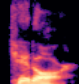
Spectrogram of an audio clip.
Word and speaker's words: Kedar: curtains of Solomon and his name is pronounced so let's break this down as the tents of kedar as the tense of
